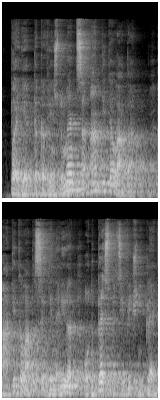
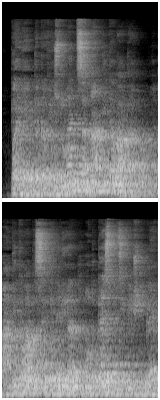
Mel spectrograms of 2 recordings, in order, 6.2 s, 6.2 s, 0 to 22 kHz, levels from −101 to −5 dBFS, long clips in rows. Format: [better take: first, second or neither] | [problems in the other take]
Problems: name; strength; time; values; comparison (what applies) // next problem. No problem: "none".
first | room echo; strong; dies away in 2.5 s; slight in the first // off-mic speech; far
